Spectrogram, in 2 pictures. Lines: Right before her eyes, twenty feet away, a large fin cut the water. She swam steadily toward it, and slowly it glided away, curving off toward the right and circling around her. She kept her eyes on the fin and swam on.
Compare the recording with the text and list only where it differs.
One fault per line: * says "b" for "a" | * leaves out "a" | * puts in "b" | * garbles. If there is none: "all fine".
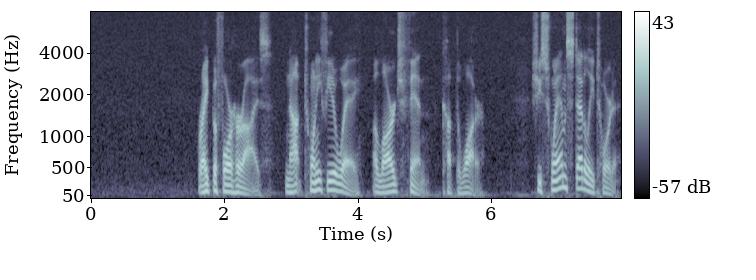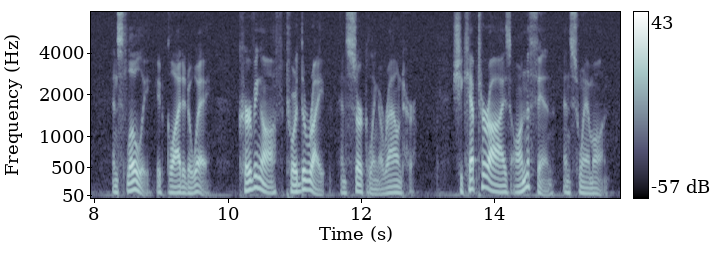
* puts in "not"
